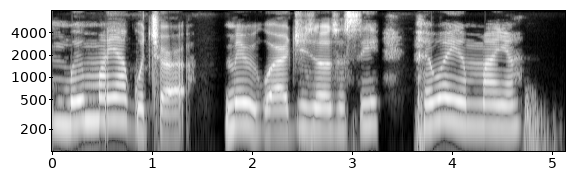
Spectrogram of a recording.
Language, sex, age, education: Igbo, female, 15-29, tertiary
